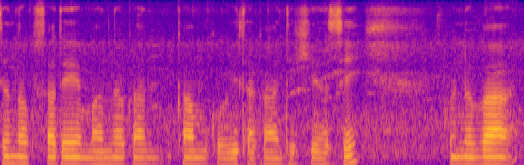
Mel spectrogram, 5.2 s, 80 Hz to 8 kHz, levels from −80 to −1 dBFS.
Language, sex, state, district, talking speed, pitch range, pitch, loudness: Nagamese, female, Nagaland, Dimapur, 125 wpm, 115-120 Hz, 115 Hz, -20 LUFS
